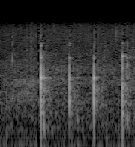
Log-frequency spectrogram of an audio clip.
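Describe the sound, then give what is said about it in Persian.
Stirring in a pan as split peas go in with frying onions and meat: four sharp scraping strokes at an uneven pace over a faint, steady sizzle, with no talk. “حالا نوبت اضافه کردن لپه است”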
